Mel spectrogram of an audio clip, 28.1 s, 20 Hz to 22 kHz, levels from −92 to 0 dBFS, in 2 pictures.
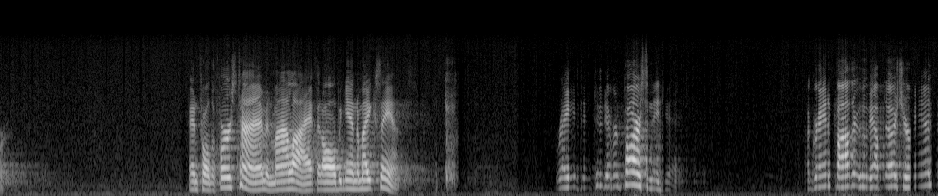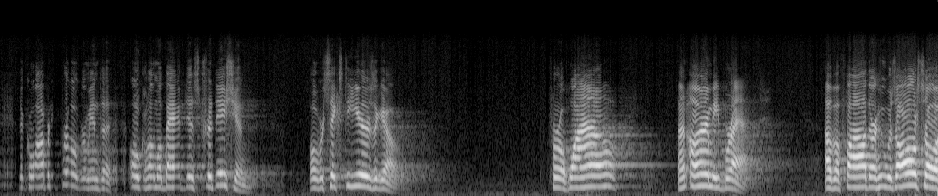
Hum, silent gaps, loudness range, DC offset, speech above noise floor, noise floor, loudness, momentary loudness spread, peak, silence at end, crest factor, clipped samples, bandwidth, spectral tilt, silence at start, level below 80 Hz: none; none; 12 LU; under 0.1%; 49 dB; -69 dBFS; -20 LUFS; 21 LU; -4 dBFS; 0 s; 18 dB; under 0.1%; 7.8 kHz; -6.5 dB/octave; 0 s; -66 dBFS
